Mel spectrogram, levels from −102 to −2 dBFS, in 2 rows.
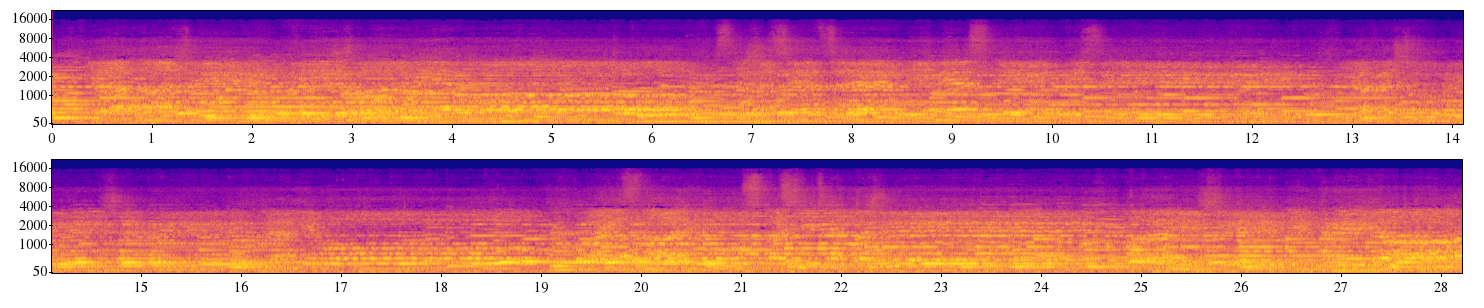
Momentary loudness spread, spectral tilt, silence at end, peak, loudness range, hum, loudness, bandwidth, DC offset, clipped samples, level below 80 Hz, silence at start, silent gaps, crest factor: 6 LU; -7.5 dB/octave; 0 s; 0 dBFS; 4 LU; none; -13 LUFS; 12.5 kHz; under 0.1%; under 0.1%; -32 dBFS; 0 s; none; 12 dB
